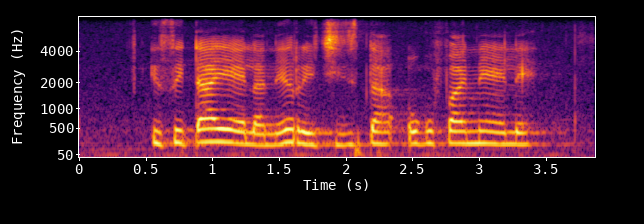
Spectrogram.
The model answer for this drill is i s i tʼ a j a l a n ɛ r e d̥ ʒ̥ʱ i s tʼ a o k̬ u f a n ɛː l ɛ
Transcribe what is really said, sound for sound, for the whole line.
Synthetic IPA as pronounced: i s i tʼ a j ɛ l a n ɛ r e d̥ ʒ̥ʱ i s tʼ a o k̬ u f a n ɛː l ɛ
